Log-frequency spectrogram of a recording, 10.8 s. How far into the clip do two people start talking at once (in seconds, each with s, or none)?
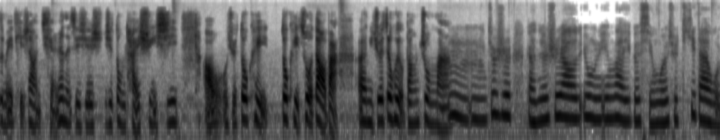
none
